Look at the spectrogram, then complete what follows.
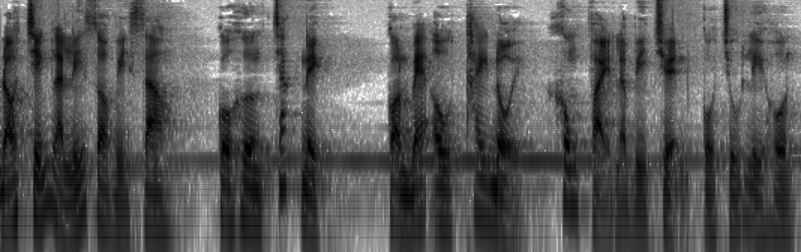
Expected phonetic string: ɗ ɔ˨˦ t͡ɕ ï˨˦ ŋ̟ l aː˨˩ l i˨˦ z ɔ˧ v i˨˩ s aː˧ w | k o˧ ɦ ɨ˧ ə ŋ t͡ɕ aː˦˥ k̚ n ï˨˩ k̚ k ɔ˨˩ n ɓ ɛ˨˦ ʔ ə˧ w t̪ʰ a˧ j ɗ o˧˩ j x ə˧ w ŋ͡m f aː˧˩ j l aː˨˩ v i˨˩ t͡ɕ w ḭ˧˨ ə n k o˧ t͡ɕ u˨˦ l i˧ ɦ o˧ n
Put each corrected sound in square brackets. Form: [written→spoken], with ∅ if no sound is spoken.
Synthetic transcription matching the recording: ɗ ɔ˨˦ t͡ɕ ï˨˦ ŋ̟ l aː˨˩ l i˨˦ z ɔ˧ v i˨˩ s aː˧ w | k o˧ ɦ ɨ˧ ə ŋ t͡ɕ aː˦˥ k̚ n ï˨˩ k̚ k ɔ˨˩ n ɓ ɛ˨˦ ʔ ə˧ w t̪ʰ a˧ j ɗ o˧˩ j x ə˧ w ŋ͡m f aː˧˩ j l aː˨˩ v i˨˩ t͡ɕ w ḭ˧˨ ə n k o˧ t͡ɕ u˨˦ l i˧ ɦ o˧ n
